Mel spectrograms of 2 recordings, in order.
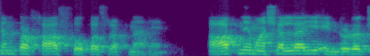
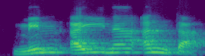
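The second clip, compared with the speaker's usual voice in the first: slow, drawn-out, softer Arabic phrase; slow model reading; 4 semitones higher, 4 dB quieter, much slower than usual. Shown as a demonstration. Teacher models the phrase slowly for students to repeat. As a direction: say मिन अइन अंता slowly for the class to repeat. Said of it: "बोलिए".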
